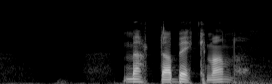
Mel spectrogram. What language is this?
Swedish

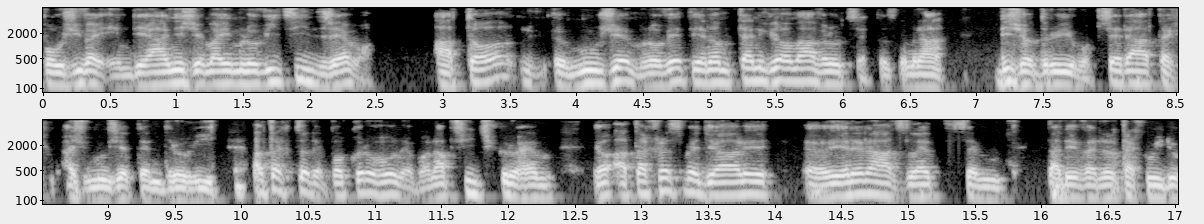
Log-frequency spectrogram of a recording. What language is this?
Czech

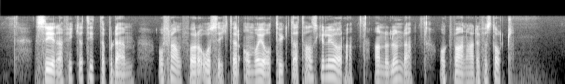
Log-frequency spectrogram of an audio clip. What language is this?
Swedish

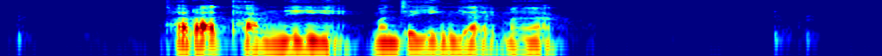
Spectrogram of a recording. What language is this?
Thai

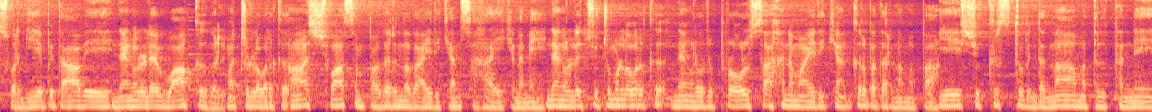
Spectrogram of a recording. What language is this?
Malayalam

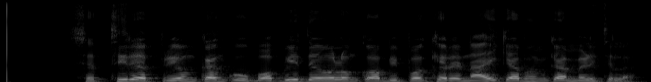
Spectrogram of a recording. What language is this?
Odia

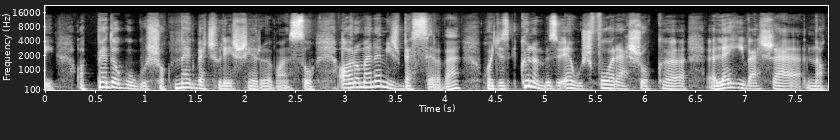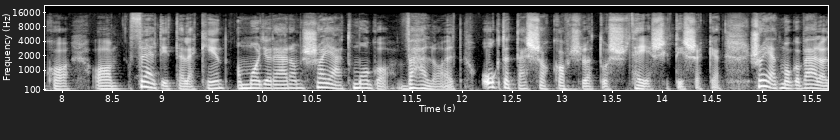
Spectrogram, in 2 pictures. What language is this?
Hungarian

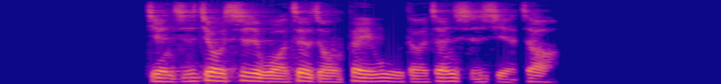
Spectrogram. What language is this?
Chinese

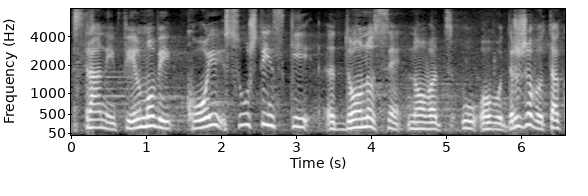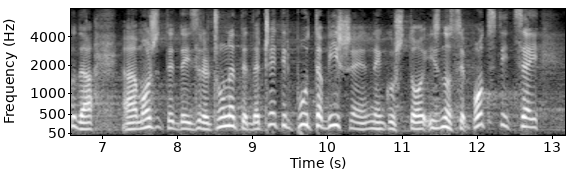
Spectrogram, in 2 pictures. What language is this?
Serbian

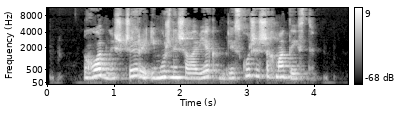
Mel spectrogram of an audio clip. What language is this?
Belarusian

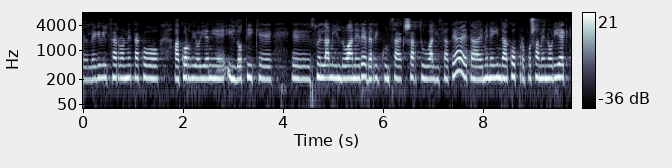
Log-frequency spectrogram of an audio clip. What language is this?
Basque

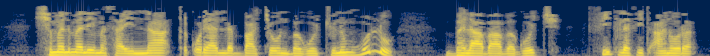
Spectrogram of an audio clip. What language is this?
Amharic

